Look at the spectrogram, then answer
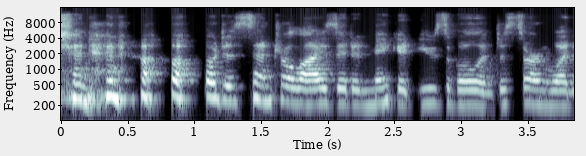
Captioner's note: laughs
